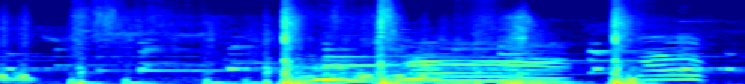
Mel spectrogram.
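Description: A Minecraft cow is struck with a staff, giving several short, close moos and hurt groans separated by dull hit thuds, in an uneven rhythm over a quiet game background.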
